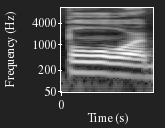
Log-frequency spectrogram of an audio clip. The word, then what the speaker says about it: Boer: are meat goats and it's spelled bore b o e r bore goats they originated in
